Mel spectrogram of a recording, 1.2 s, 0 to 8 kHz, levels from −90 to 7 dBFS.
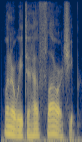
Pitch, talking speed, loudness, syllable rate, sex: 95 Hz, 340 wpm, -16 LUFS, 8.0 syllables/s, male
